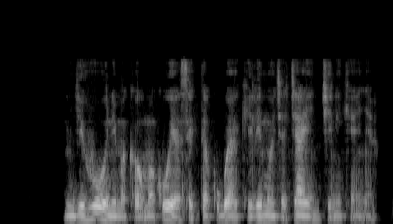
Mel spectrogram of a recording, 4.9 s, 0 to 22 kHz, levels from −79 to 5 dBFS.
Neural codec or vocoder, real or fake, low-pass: none; real; 7.2 kHz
